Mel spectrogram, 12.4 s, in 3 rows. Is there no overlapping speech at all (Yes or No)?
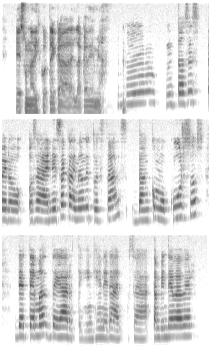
Yes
